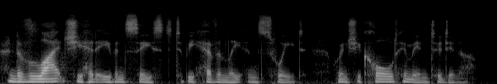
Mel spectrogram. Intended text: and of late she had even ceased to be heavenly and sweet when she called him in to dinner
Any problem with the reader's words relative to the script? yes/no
yes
